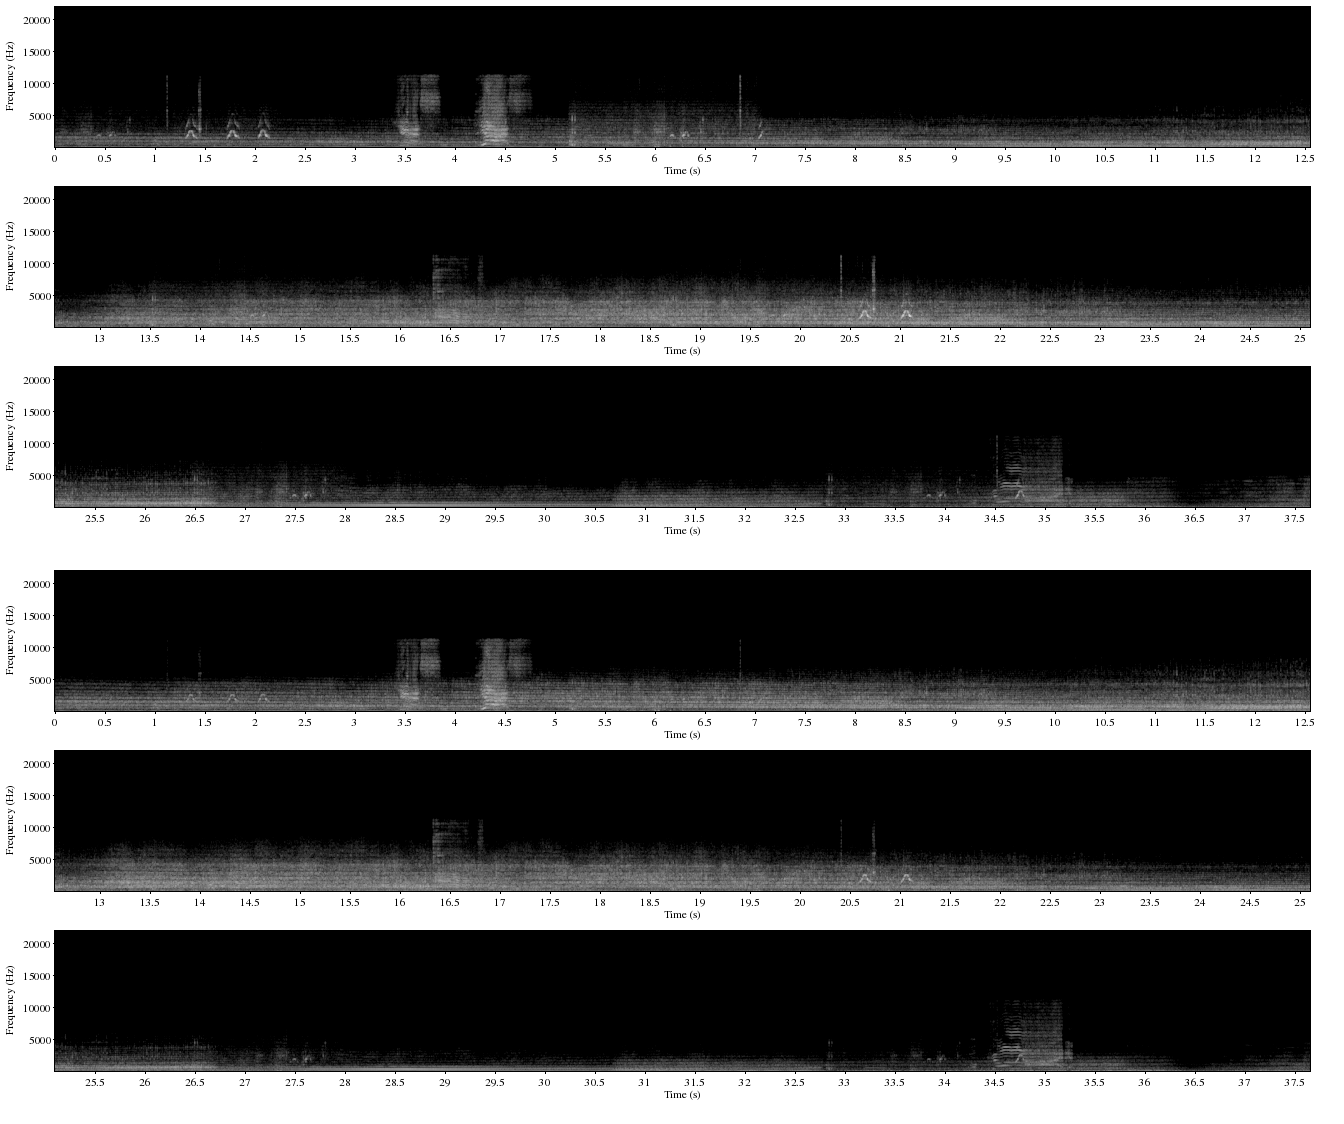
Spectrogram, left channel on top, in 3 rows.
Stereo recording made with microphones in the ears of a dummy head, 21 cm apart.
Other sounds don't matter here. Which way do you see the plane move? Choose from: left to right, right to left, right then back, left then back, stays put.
right to left.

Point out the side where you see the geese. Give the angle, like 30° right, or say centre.
50° left.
